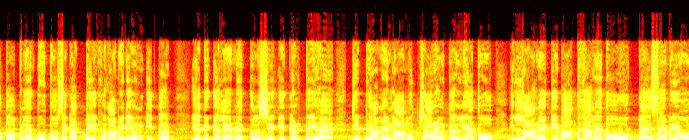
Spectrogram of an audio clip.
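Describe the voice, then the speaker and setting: Slow high-voiced man giving a devotional sermon. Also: a bit bright. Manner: slow measured preaching with chanted verses. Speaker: spiritual teacher. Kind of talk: devotional discourse. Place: ashram hall.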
